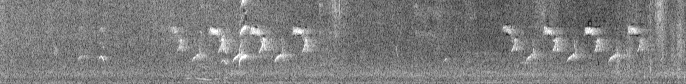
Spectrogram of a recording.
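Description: Small birds chirping in two short bouts of quick, high, downward-sweeping notes, one early and one late, over steady background noise.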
